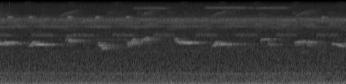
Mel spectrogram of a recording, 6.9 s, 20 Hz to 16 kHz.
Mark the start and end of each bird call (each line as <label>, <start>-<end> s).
Hauxwell's Thrush (Turdus hauxwelli), 0.0-6.9 s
